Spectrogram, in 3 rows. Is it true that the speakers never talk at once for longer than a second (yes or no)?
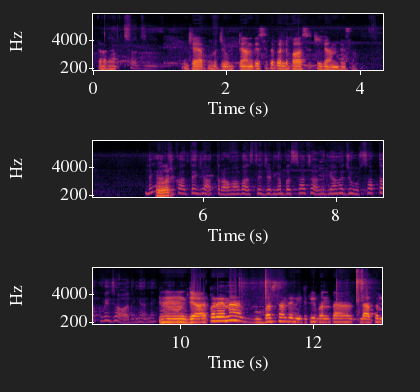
yes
